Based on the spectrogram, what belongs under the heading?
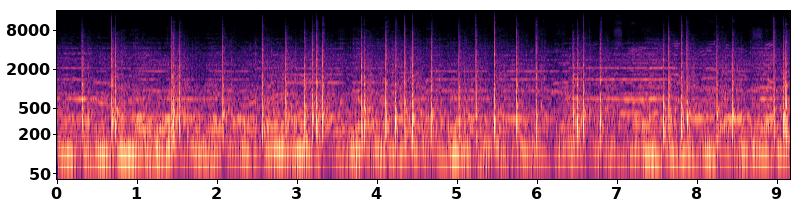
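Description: Aerial firework shells bursting, many sharp bangs in quick succession, over loud music with a strong bass from the show's soundtrack.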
